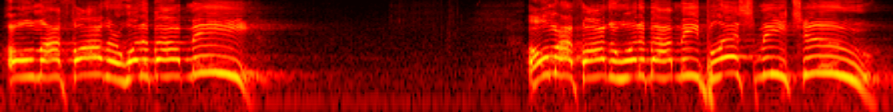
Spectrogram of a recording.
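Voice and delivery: high, loud, slow wailing plea; bitter cry. Acted. Esau begging his father for a blessing, wailing high. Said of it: "He let out a loud and bitter cry".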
